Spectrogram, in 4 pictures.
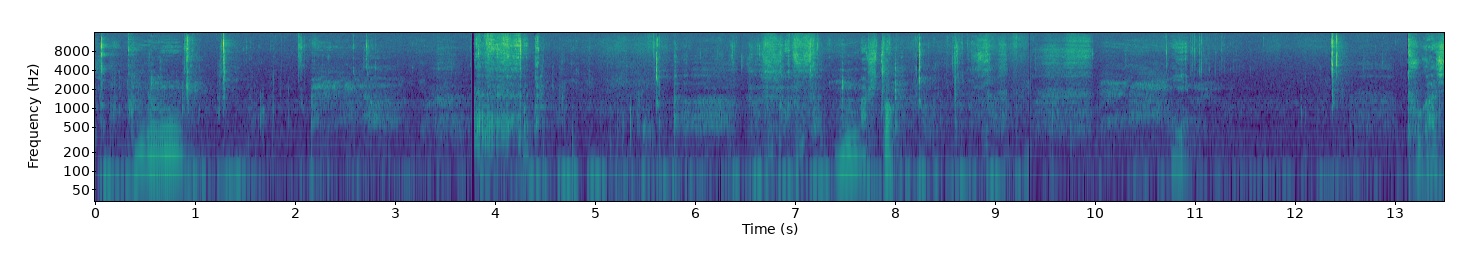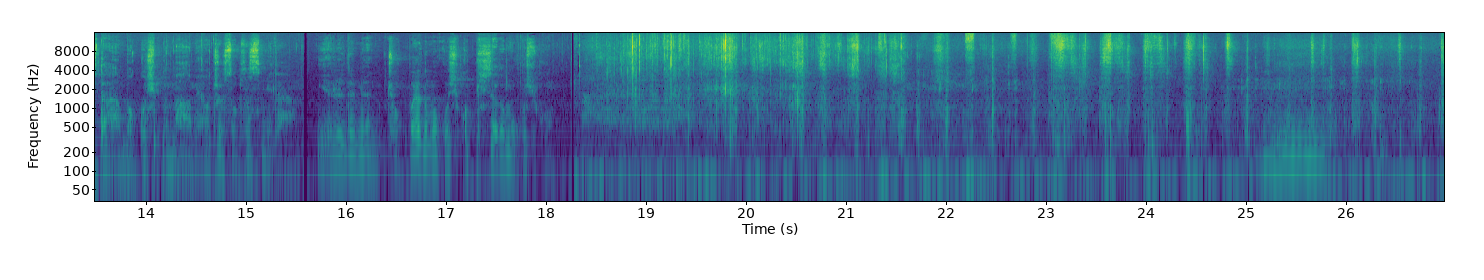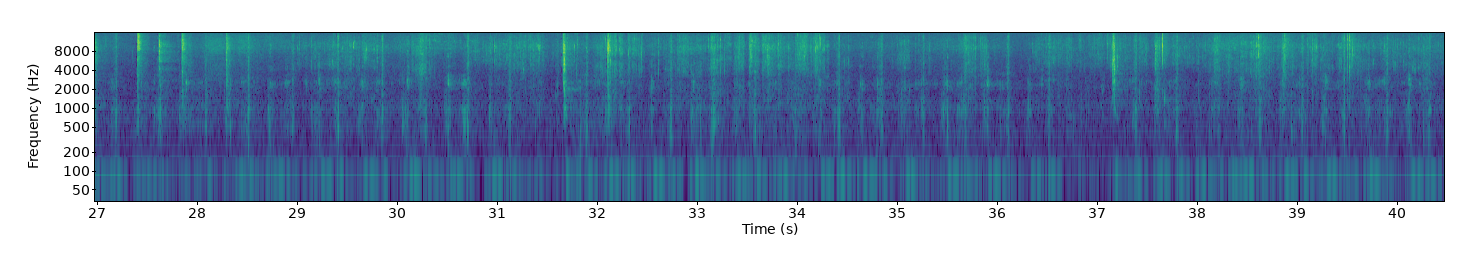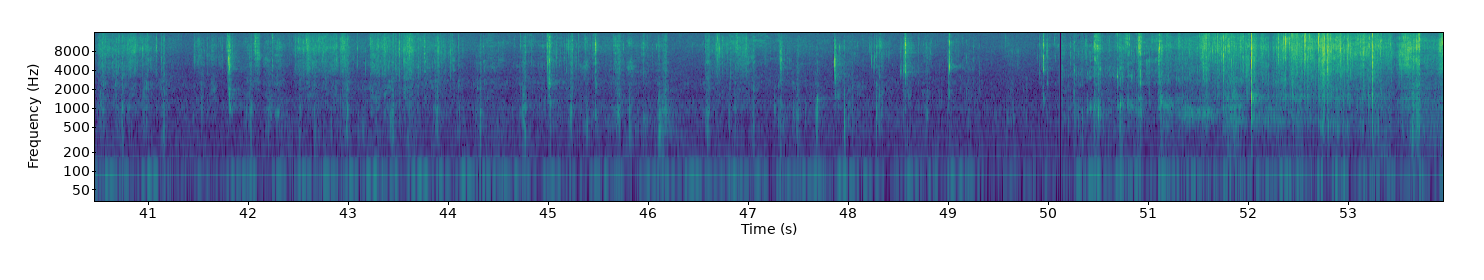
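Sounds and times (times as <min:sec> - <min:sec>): crisp leaf crunching: 0:18.4 - 0:21.7, 0:51.1 - 0:53.9.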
